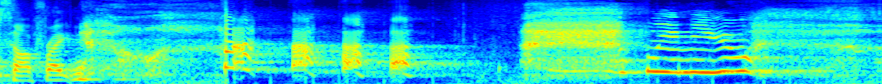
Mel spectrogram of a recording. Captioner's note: laughing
